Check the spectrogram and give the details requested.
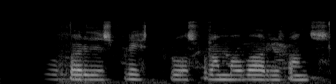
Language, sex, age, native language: Icelandic, male, 13, Icelandic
